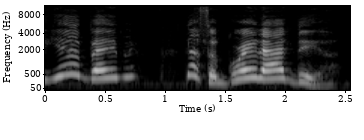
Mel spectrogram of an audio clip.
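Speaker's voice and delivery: a lively mother's quick approval; cheerful mother. Retold or imitated. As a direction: play the mother eagerly saying yes. Mother cheerfully agrees to recording.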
